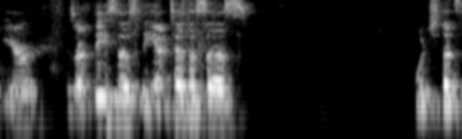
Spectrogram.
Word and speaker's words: antithesis: motion Mr Aguirre and I'm on Auntie thesis um yeah the anti-thesis that's pronounced antithesis tell me that the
